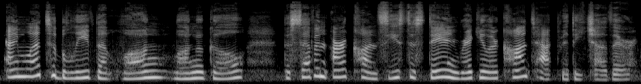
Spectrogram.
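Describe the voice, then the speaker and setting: Nahida, a high-voiced little girl deity. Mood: curious, playful. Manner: thoughtful, measured, softly earnest storyteller phrasing. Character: small wise young girl deity, gentle and curious. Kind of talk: scripted video game character voice lines.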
